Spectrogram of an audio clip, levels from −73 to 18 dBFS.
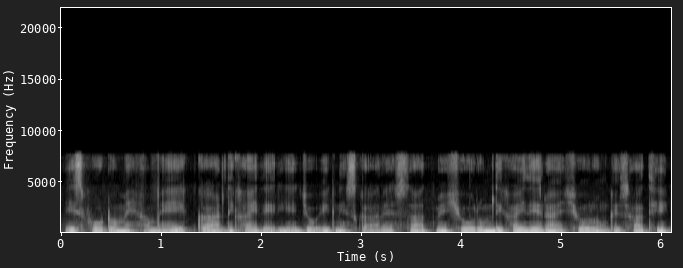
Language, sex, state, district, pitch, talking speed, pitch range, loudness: Hindi, male, Himachal Pradesh, Shimla, 125 Hz, 255 wpm, 105-130 Hz, -15 LUFS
